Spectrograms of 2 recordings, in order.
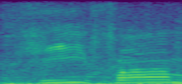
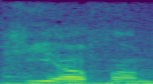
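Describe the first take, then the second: First: Kea is said as one syllable, like key. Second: Kea is said as two syllables, like kia. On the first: "pronounce it as Key Farm" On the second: "or Kia Farm"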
